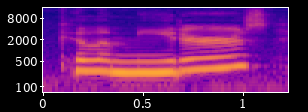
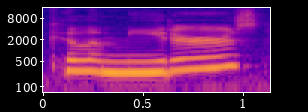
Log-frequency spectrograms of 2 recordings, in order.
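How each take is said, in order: First: It is said the European way. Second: It is said the European way.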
